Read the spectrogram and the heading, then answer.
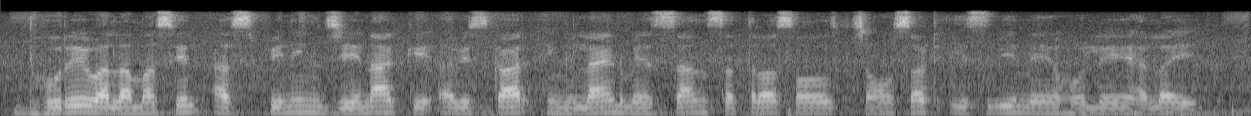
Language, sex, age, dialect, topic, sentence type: Magahi, male, 25-30, Central/Standard, agriculture, statement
